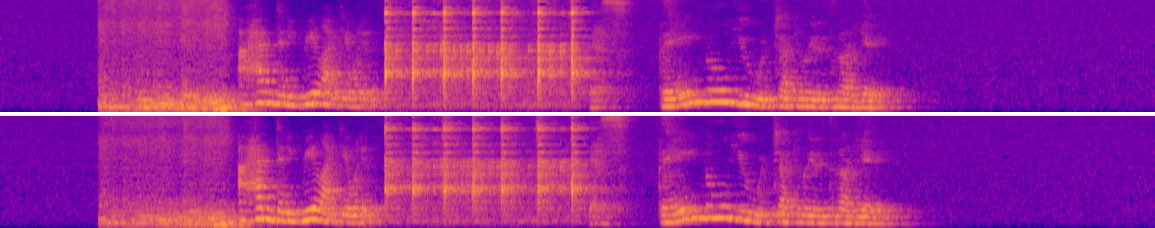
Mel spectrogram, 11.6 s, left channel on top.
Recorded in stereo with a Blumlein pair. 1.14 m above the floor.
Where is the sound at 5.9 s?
45° right, 1.8 m.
